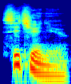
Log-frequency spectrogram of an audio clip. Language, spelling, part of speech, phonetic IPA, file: Russian, сечение, noun, [sʲɪˈt͡ɕenʲɪje], Ru-сечение.ogg
- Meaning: section, cut, sectional view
